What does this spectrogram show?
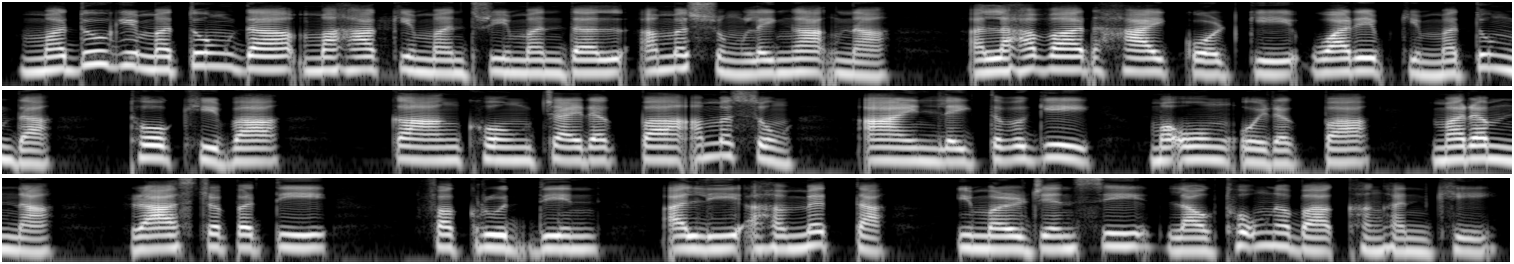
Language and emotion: Manipuri, neutral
